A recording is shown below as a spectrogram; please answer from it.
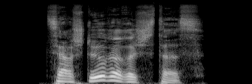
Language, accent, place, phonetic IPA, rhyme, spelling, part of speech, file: German, Germany, Berlin, [t͡sɛɐ̯ˈʃtøːʁəʁɪʃstəs], -øːʁəʁɪʃstəs, zerstörerischstes, adjective, De-zerstörerischstes.ogg
- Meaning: strong/mixed nominative/accusative neuter singular superlative degree of zerstörerisch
